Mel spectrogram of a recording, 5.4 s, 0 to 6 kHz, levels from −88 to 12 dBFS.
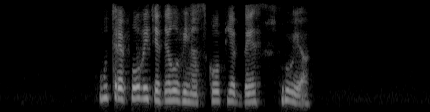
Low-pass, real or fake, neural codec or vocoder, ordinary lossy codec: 5.4 kHz; fake; codec, 32 kHz, 1.9 kbps, SNAC; AAC, 24 kbps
